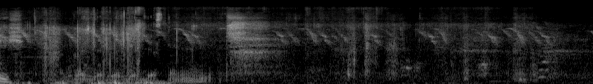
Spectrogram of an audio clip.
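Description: Birds chirping repeatedly in short falling chirps, with low rumbling handling noise in the first two seconds and a loud rustle about two seconds in.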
